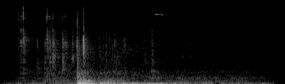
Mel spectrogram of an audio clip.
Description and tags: closet door open
closet, door, open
